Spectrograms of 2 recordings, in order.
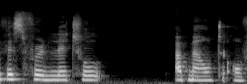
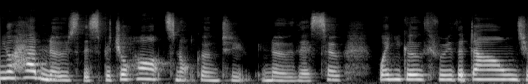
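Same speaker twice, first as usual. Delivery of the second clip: usual speaking voice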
